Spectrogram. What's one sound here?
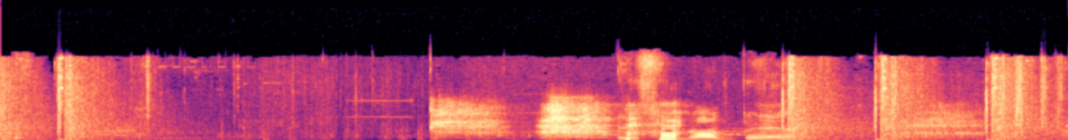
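Rifle shots crack loudly, a few seconds apart.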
